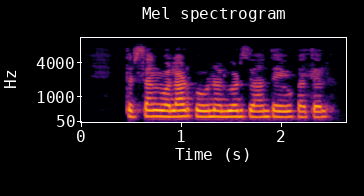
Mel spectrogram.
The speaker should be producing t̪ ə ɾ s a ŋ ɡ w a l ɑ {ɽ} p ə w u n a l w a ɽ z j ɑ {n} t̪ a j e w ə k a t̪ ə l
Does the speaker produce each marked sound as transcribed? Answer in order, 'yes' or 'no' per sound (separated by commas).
yes, yes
